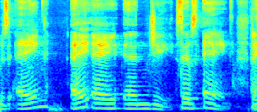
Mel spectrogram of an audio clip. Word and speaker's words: Aang: Everybody pronounces it Aang in the TV show. You know what they say in the movie? Ong. Ong. And not just like once or twice, or like one character says it It's wrong. not one guy who Every says person, Ong.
